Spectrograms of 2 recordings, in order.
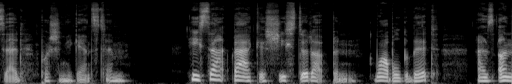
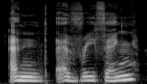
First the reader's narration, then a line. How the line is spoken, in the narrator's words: He laughed softly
